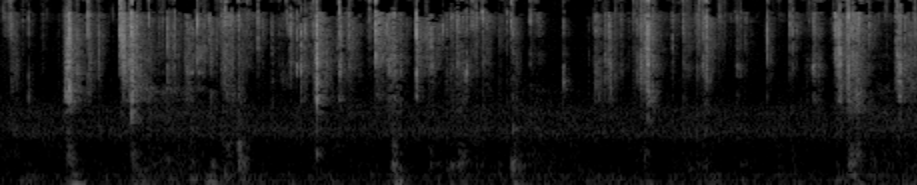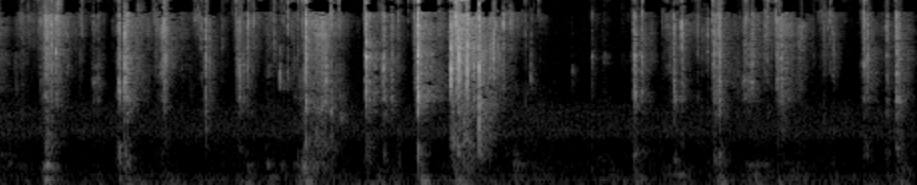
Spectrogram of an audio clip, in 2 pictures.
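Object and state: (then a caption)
Pressed soap ball being carved. A small black knife carves into the center of a solid mint, orange and white pressed soap ball held in the hands. Dense, bright crunching and scraping scrapes come in quick, close bursts. The loudest bursts sit around the middle of the clip.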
